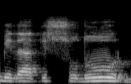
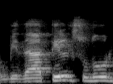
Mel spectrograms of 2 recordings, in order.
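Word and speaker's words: بذات الصدور: आप कुरान में भी पढ़ते हैं, अल्लाहु अलीमुम बिदातिस सुदूर, बिदातिस सुदूर, बिदातिल सुदूर नहीं पढ़ते, बिदातिस सुदूर।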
